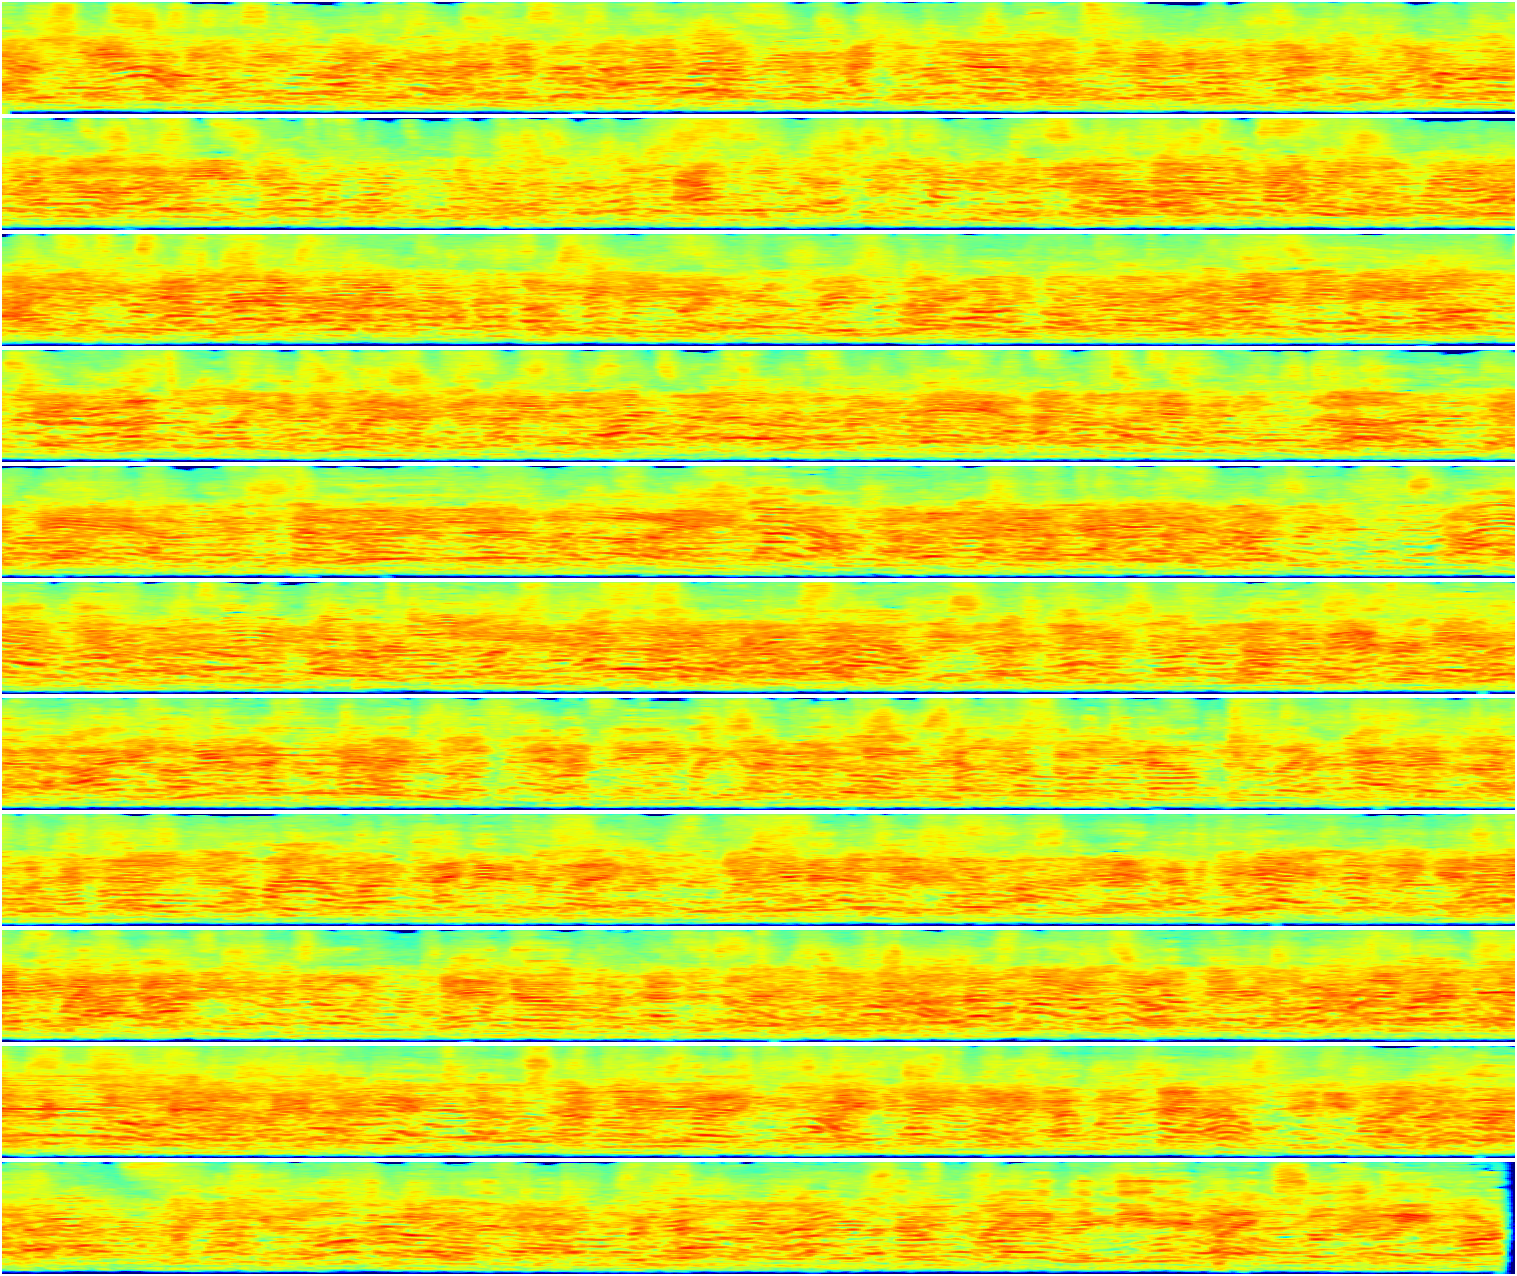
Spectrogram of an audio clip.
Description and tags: I was at a party tonight and it was incredibly loud in the kitchen. I recorded one full minute with my iPhone. Enjoy.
